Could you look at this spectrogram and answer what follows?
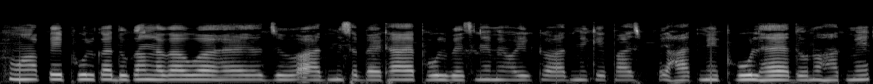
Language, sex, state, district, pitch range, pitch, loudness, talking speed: Hindi, female, Bihar, Kishanganj, 205-215 Hz, 210 Hz, -28 LUFS, 205 wpm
